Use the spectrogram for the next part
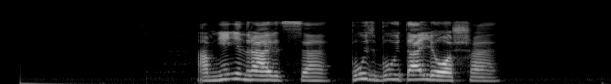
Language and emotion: Russian, angry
